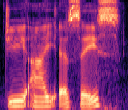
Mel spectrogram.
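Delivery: letters spelled out one by one, very slowly; spelling out letters. Shown as a demonstration. Teacher spelling out letters slowly for students. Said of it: "ব্রিটিশ".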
